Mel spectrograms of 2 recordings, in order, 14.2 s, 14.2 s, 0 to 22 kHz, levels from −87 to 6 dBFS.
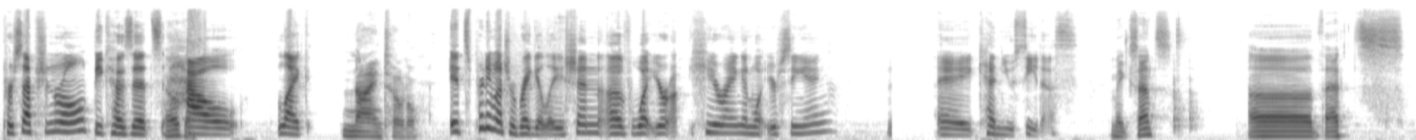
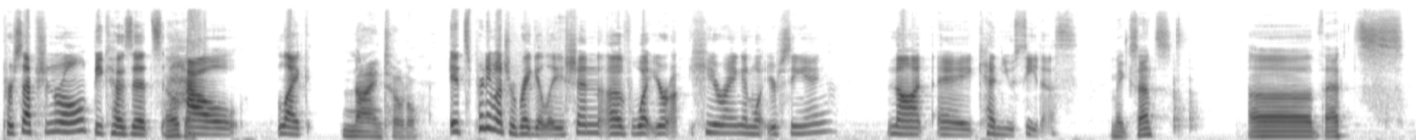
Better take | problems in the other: second | audio cutting out; at 9 s

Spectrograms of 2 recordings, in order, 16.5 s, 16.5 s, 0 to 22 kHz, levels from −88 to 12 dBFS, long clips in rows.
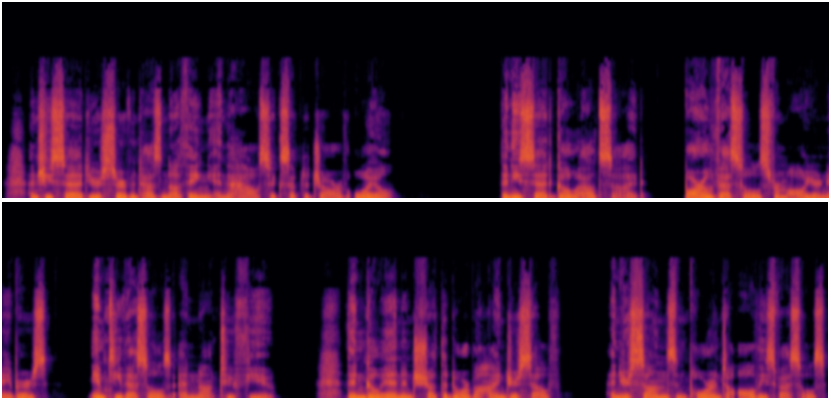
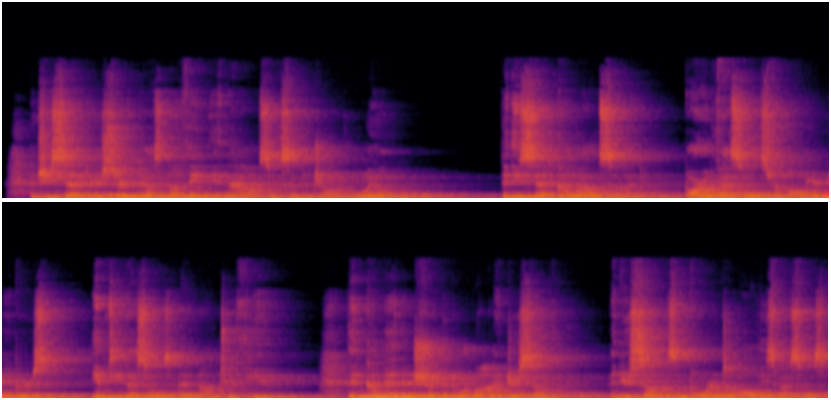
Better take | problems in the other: first | off-mic speech; far // room echo; noticeable; dies away in 2.4 s

